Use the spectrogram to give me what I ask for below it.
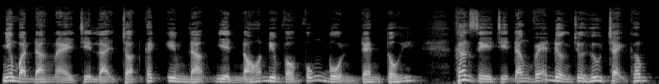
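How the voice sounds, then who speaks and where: A man's voice: medium pitch, lively intonation, brisk, husky, no echo, studio quality. A man voicing a stern, furious old village mother who scolds harshly through gritted teeth.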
